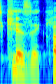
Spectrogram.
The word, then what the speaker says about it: Kizik: Now, is it Kizik or Kizik? Because I don't want to put the wrong emphasis on the wrong syllable. – Emphasis. – It's Kizik. – Okay. – You were right up front.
